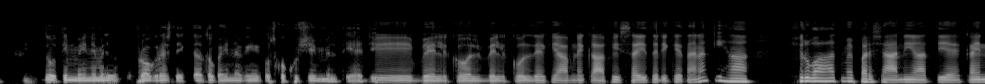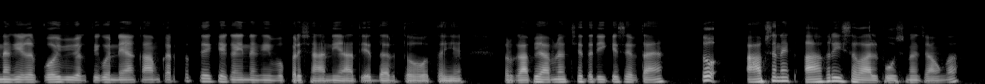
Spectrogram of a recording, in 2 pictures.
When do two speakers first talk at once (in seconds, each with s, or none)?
none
